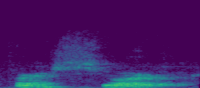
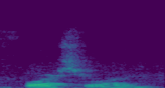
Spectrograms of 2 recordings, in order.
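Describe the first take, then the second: First: Put-on high Valley Girl "For sure"; "For sure" pitched up and drawn out. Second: Said in the usual way. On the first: Shown as a demonstration. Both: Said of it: "Now I sound like a Valley Girl".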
